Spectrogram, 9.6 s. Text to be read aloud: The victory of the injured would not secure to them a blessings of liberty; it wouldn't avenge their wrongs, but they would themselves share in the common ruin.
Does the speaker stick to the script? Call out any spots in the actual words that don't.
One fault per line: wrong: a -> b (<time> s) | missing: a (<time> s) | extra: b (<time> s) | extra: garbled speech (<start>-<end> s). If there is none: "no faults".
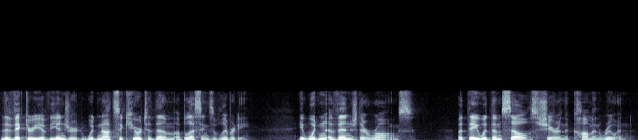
no faults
